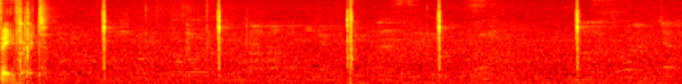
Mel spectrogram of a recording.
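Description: Short soft clicks sound as a menu selection moves.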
